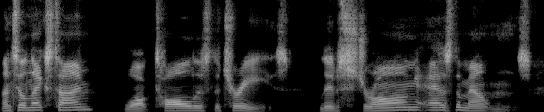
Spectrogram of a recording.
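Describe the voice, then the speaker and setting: A man giving an expressive, deliberate dramatic narration of a children's audiobook. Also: fairly high pitch, clean tone, no room sound. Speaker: storyteller and channel host.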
